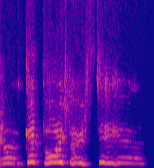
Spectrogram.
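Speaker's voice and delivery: very high, drawn-out, forced fake-calm voice. Retelling praising the dog while getting madder: imitating own fake calm praise while angry. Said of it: "You can see me getting madder and madder".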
